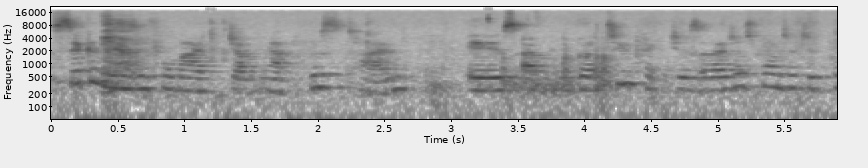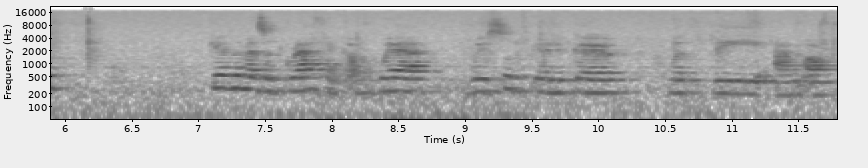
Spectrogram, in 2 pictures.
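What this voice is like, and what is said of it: Noticeable accent, fast speech. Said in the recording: “my accent. And I talk fast and I talk funny. I heard a similar accent back there.”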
